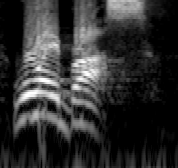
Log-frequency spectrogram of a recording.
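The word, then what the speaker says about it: woibruss: And when you say the phrase, it's pronounced woibras.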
